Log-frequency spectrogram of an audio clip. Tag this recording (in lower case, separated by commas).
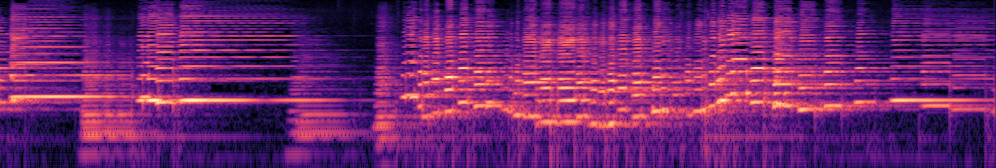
music, playing accordion, accordion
